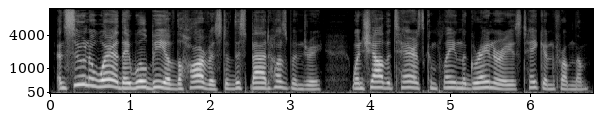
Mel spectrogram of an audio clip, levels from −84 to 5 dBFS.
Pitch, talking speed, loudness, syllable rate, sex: 210 Hz, 210 wpm, -19 LUFS, 5.4 syllables/s, female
